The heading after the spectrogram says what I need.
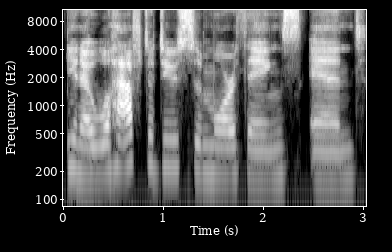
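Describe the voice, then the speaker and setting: A woman's voice: on the low side, a little slow, bright, forceful tone, no room sound. A woman hosting a casual online chat, rambling with many fillers and restarts. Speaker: show host. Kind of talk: casual video-call chat. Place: home room on a video call.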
